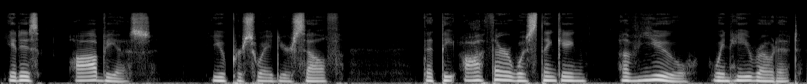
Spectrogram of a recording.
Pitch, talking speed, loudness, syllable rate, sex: 165 Hz, 125 wpm, -18 LUFS, 4.2 syllables/s, female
